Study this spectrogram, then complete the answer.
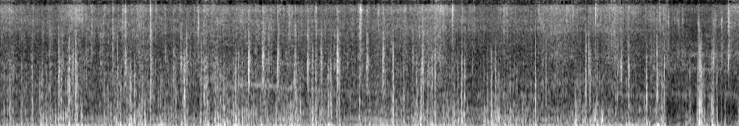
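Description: Strong high wind roars across a small motorboat with a tiller and a new outboard motor, a loud, constant buffeting rush on open, cold water that lasts throughout with no talking.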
